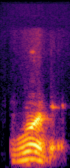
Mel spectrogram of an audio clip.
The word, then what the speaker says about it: would: afternoon I study about wood, and I learned we don't pronounce the letter L. Yeah, actually, that's something we don't have to do, right? Pronounce the L, like in should and could.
